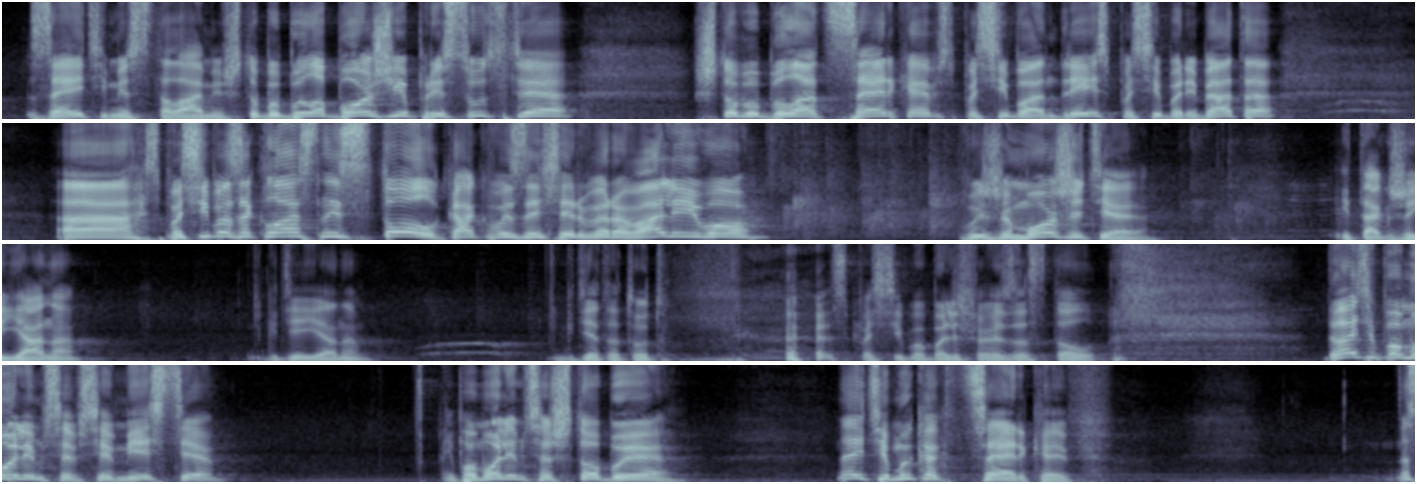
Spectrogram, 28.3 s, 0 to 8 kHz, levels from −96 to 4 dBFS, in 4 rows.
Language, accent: Russian, native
